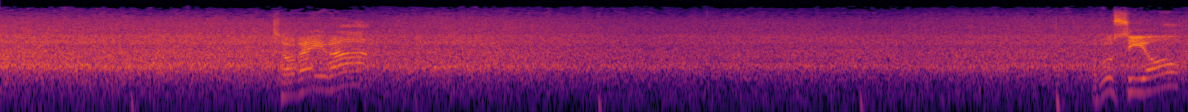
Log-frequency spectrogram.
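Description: A football is kicked with soft thumps now and then.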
